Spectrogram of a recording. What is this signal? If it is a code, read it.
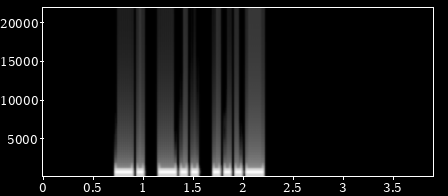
Morse code, heard as a keyed tone, about 22 wpm, 700 Hz. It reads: NDV
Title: All Cut Numbers - 3-Digit 22wpm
